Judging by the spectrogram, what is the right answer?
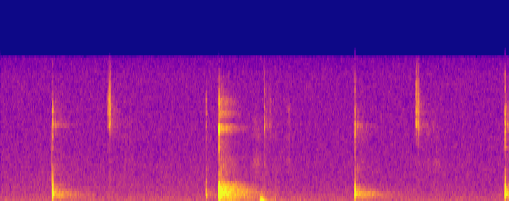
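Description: Table tennis bat brushing the ball with heavy spin, a short sharp 'chick' about every second and a half, four times, the second the loudest. Each stroke is followed about half a second later by a fainter, higher click. A crisp 'chick' like this, rather than a woody clonk, is the sign of plenty of spin on the ball.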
